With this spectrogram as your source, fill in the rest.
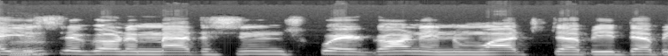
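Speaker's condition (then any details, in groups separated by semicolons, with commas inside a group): ALS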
